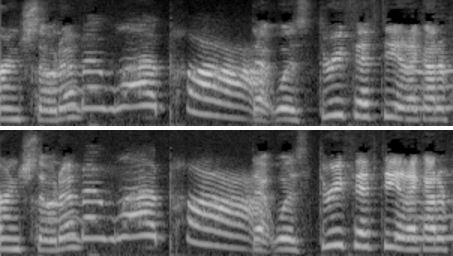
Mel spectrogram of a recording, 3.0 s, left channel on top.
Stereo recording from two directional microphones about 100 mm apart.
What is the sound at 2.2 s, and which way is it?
Speech, 50° right (ahead or behind).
